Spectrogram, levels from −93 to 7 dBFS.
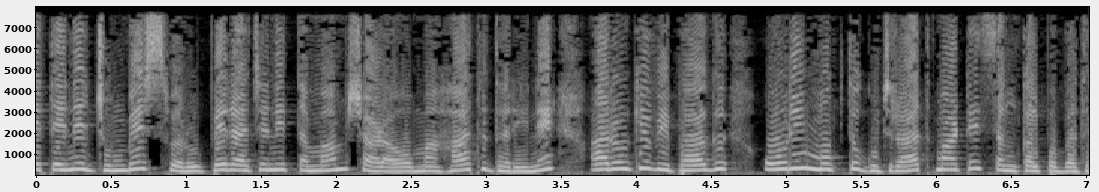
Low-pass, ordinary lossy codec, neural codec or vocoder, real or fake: none; none; none; real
